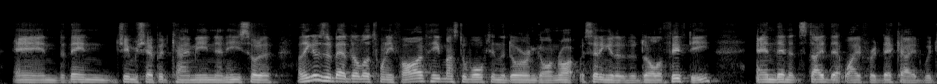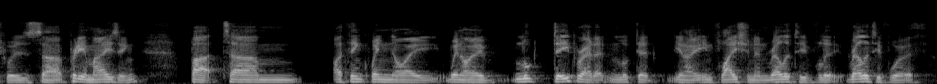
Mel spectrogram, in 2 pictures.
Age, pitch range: 30-49, 105-115 Hz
